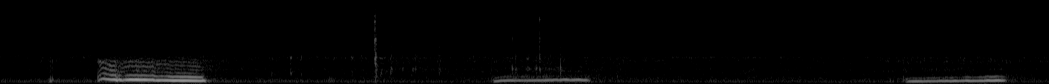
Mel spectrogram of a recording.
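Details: Koume, a female Shiba Inu, snores while asleep in a quiet room: three long, low, droning snores about a second each, roughly every four seconds, with faint ticks and clicks between them.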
